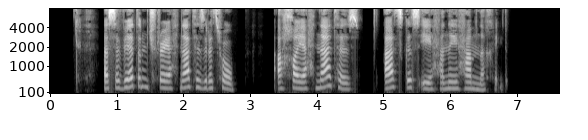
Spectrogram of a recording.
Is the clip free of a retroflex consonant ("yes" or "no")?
yes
